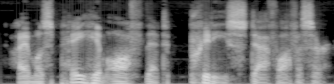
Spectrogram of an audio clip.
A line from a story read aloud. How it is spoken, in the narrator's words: he had said grimly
